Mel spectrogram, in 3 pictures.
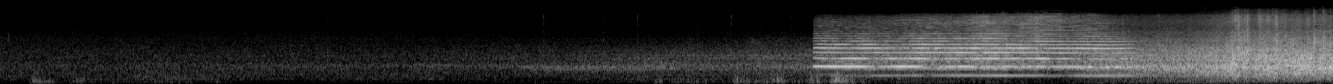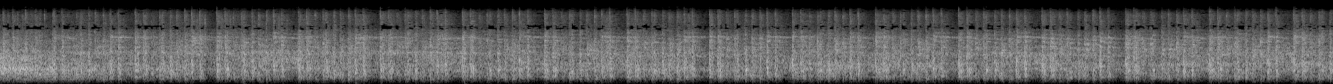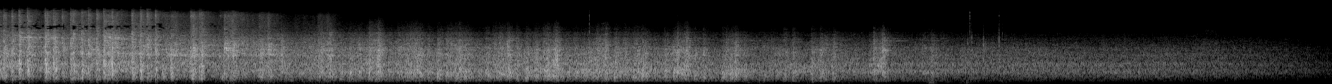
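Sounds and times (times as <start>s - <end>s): train rushing noise: 4.9s - 38.6s
train wheels clattering over joints: 12.2s - 36.1s.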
